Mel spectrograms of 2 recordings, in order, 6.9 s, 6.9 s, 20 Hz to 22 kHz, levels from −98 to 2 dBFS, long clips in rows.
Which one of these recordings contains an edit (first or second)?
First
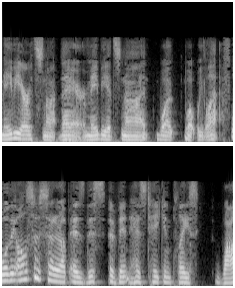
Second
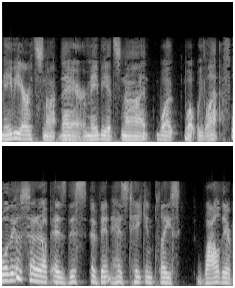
second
